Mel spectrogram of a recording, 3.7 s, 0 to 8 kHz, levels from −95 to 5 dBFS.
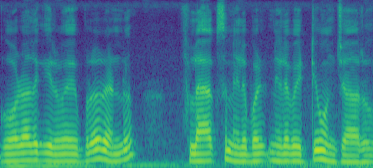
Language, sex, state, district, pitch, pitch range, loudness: Telugu, male, Telangana, Mahabubabad, 130 Hz, 125-140 Hz, -13 LUFS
